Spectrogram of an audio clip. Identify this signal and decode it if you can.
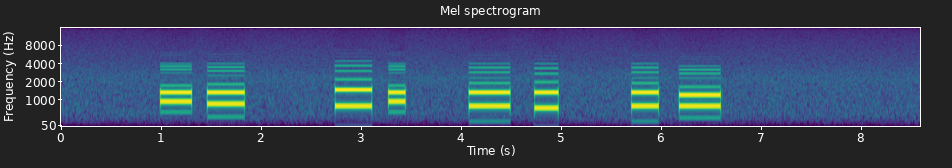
DTMF, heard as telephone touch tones, dialled by hand, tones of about 290 ms. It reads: 08 60 52 54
